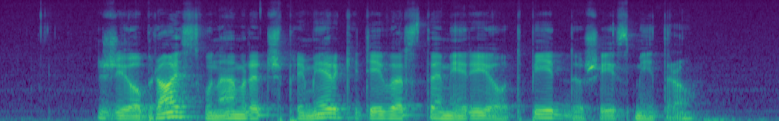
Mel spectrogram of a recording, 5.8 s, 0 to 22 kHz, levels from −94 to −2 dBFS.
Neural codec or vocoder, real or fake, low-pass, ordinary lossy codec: none; real; none; none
